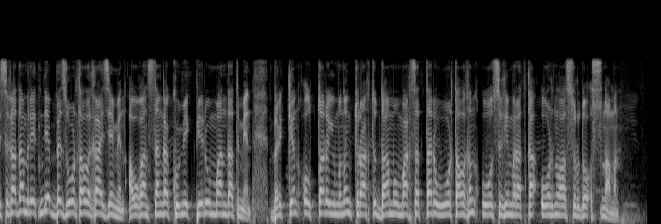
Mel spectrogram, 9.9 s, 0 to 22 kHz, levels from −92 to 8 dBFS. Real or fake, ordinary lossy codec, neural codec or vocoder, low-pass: real; none; none; 7.2 kHz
